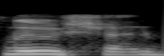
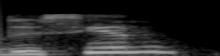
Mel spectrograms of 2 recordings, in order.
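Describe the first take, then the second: First: The name is said the standard, plain way. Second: The name is said a fancier-sounding way. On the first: This is the official pronunciation. "Lucian is pronounced Lucian" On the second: This is a personal, preferred pronunciation. "I like to say Lucian because it just sounds fancier"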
